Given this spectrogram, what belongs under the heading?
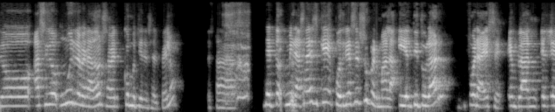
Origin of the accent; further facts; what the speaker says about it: Valencian Community, Spain; also born or lived in Madrid; now in Barcelona, Spain; porque yo vengo, soy valenciana, entonces de la humedad sé, pero vengo de Madrid y flipo aquí, en Barcelona con la humedad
